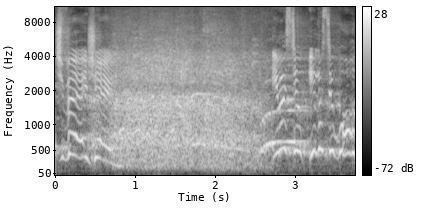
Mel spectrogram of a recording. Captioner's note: audience laughing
